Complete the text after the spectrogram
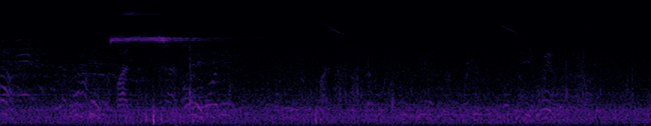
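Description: Players shout across an open field outdoors.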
